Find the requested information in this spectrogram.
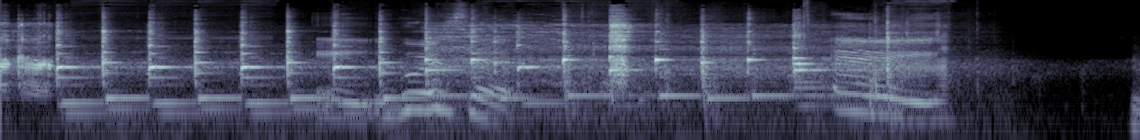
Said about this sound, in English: Hey, guys. We got a call. Hold on. Check out the ringtone.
